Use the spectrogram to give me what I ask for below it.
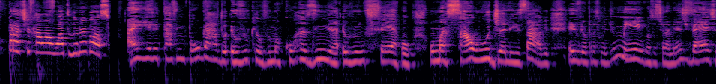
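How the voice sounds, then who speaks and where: Fast, high, lively Brazilian woman. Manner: animated, slangy, jokey. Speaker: storyteller. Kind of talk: comic storytelling.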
